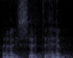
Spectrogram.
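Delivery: ordinary delivery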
